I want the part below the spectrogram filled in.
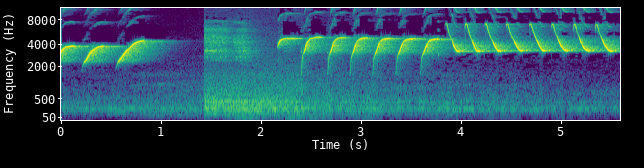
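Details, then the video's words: Canary singing as a training recording for other canaries: rising whistled notes, a burst of noise, then repeated upswept whistles roughly three per second and a faster series of high notes. "MASTERAN KENARI GACOR !! DENGAR SUARA KENARI DI JAMIN KENARI ANDA NYAUT SEKETIKA || Voice of Canary"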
